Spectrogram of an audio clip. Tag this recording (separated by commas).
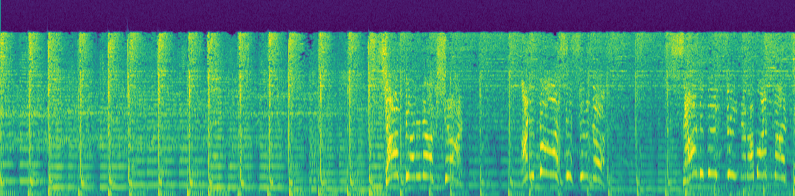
Music, Speech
